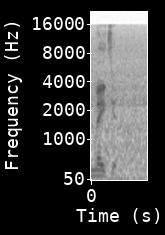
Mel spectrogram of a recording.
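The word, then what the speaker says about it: Makeit: illustrated by Betty Wong I guess it's Willie make it right but it's spelled like macket without the c m a k but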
